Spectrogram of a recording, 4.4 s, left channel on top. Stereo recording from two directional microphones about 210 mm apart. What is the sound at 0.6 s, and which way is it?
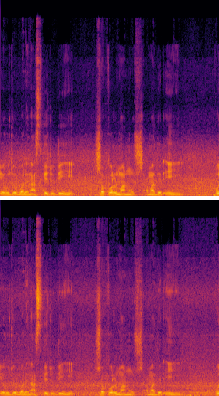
Speech, 5° right (ahead or behind).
